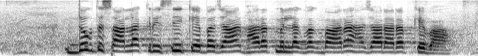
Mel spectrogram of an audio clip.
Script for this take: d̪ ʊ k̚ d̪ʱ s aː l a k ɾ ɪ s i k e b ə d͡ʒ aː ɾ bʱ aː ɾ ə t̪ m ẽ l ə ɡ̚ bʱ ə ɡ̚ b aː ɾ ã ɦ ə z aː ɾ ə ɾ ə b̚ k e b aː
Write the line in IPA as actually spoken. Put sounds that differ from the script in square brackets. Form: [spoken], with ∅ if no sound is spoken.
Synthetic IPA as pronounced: d̪ ʊ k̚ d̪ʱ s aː l a k ɾ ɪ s i k e b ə d͡ʒ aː ɾ bʱ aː ɾ ə t̪ m ẽ l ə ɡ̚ bʱ ə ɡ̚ b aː ɾ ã ɦ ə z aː ɾ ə ɾ ə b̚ k e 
